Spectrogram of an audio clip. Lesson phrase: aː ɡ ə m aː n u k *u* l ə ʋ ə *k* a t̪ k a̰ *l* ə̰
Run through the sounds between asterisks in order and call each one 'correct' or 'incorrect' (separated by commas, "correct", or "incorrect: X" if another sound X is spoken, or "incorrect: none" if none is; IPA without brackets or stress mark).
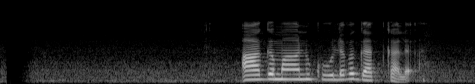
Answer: incorrect: uː, incorrect: ɡ, correct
